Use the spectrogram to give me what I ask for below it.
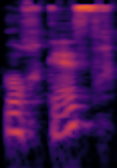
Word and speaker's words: orchestre: culon culon u ch parce que Ch il se prononce k parfois comme cor orchestre Coral et cetera 3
